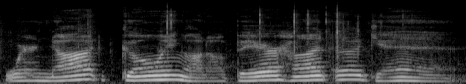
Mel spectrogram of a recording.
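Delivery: very slow, drawn-out final line; slow closing line. Acted. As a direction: let the last line land slowly and heavily.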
